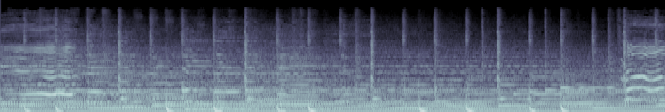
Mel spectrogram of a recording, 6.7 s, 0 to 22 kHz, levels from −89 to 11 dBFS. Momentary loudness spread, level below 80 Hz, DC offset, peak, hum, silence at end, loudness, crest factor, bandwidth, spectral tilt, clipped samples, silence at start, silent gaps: 5 LU; -18 dBFS; under 0.1%; 0 dBFS; none; 0 s; -15 LUFS; 12 dB; 13.5 kHz; -6.5 dB/octave; under 0.1%; 0 s; none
